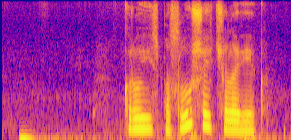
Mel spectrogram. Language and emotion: Russian, sad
